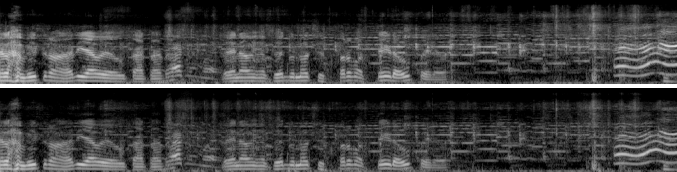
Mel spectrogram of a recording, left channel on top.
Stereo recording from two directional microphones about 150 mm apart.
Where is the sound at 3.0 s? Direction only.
10° left (ahead or behind).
